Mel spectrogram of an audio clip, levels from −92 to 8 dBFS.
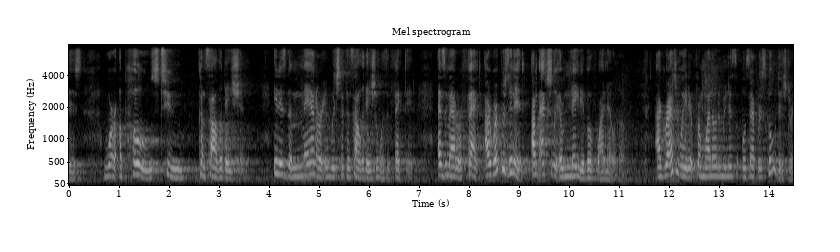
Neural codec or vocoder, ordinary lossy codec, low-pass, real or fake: vocoder, 44.1 kHz, 128 mel bands every 512 samples, BigVGAN v2; AAC, 32 kbps; 7.2 kHz; fake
